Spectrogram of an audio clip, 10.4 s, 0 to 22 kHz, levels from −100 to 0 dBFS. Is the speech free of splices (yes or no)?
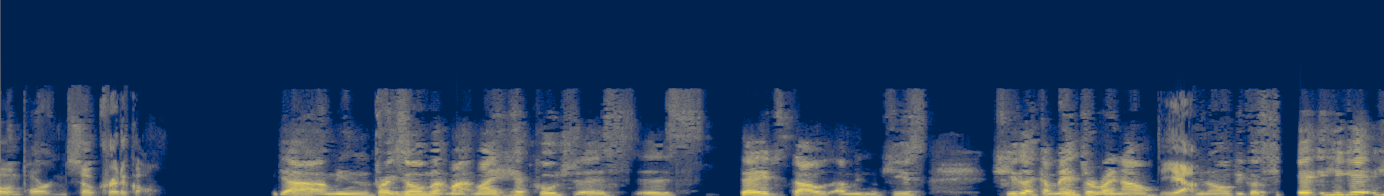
yes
